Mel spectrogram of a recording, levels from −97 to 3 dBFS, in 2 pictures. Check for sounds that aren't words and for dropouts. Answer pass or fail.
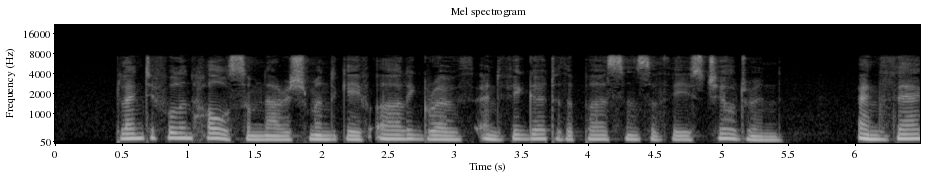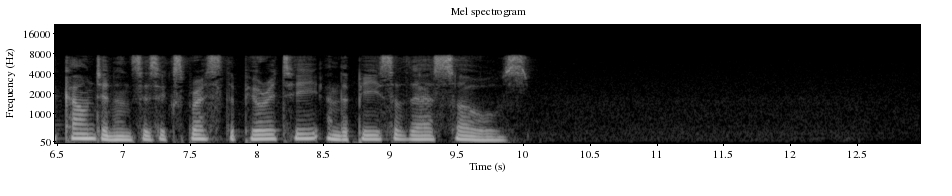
pass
